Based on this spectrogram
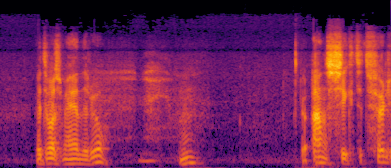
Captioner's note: breathing heavily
